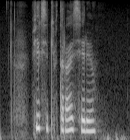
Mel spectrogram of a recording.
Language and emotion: Russian, neutral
